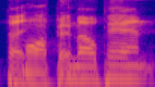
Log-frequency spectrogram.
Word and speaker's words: Maupin: Maupin, am I saying it right or am I still saying it wrong? – Maupin. You say you and I'll say me.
